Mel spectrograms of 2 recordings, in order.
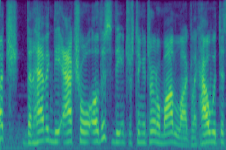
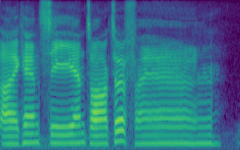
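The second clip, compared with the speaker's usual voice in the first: put-on very slow, flat, bored deadpan drone. Reading a game line aloud as the character: most boring voice. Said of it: "and I said in my most boring voice".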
